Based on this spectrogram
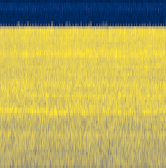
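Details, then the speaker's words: Ford Taurus after lower intake, timing cover and oil pan gasket replacement, new plugs and wires, during coolant flush: steady smooth idle, no knocks or ticks, light hiss; smoke from spilled oil. "As you can hear, it's running nice and smooth. It's smoking because I spilled a little bit of oil down there."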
